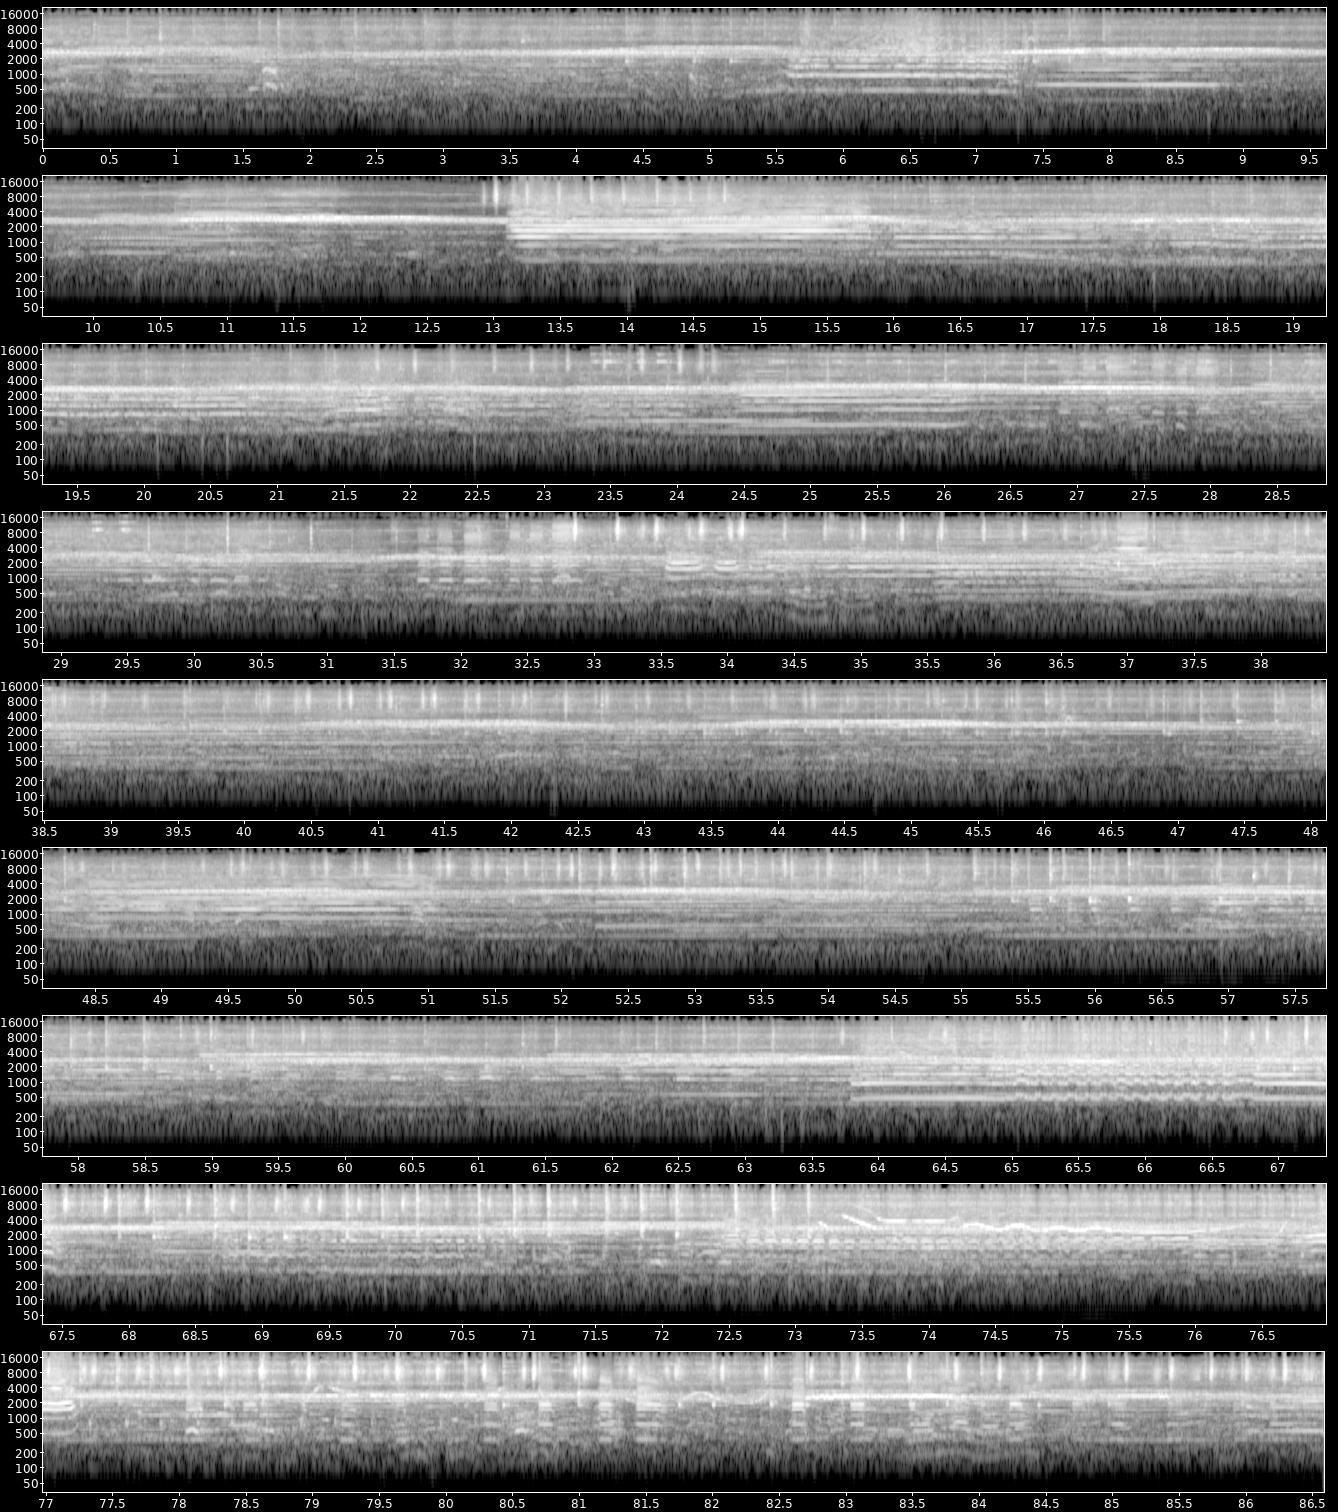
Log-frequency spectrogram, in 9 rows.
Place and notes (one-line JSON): {"title": "Zagreb, the art of noise in Gunduliceva - against the devastation of Varsavska street", "date": "2010-07-19 19:10:00", "description": "small instruments producing a lot of noise in demonstrations against the devastation of the public pedestrian zone in Varsavska street, center of town", "latitude": "45.81", "longitude": "15.97", "altitude": "130", "timezone": "Europe/Zagreb"}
